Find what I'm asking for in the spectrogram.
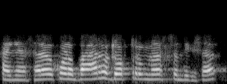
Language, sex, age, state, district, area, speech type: Odia, male, 45-60, Odisha, Nabarangpur, rural, conversation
